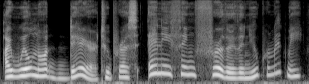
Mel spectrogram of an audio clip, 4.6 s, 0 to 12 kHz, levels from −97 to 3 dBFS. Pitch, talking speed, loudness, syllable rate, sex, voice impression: 230 Hz, 155 wpm, -19 LUFS, 3.7 syllables/s, female, very feminine, middle-aged, thin, slightly relaxed, powerful, slightly dark, soft, muffled, fluent, slightly raspy, cool, intellectual, slightly sincere, calm, slightly friendly, reassuring, unique, very elegant, slightly wild, sweet, slightly lively, strict, slightly sharp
